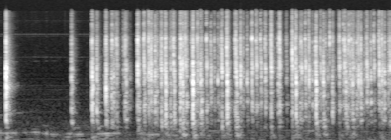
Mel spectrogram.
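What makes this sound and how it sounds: Fingertips type on a black Razer BlackWidow mechanical keyboard with plastic keycaps on clicky green switches. A few scattered keystrokes open the clip, then from about two seconds fast, steady typing fills the rest with bright, sharp clicks that stop almost instantly.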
